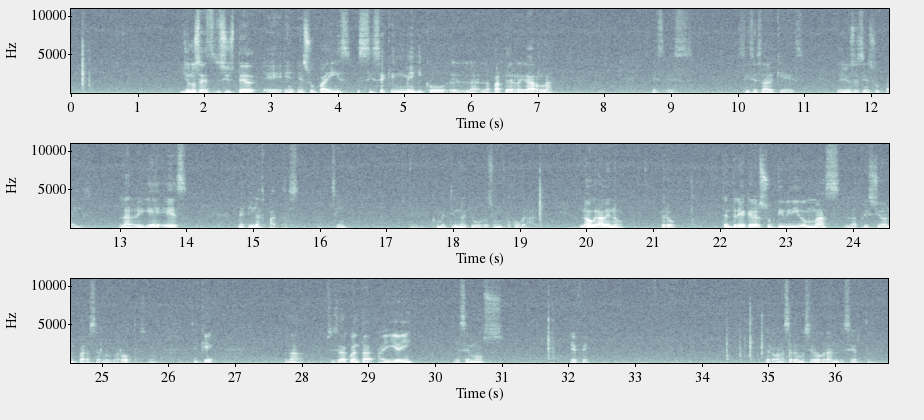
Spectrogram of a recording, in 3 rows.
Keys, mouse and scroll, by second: 0.1 w, 0.7 click, 3.4 click, 10.1 click, 11.8-13.8 middle drag, 17.2 click, 18.6 right click, 20.7 shift+right click, 31.6 f, 34.8 ctrl+z.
